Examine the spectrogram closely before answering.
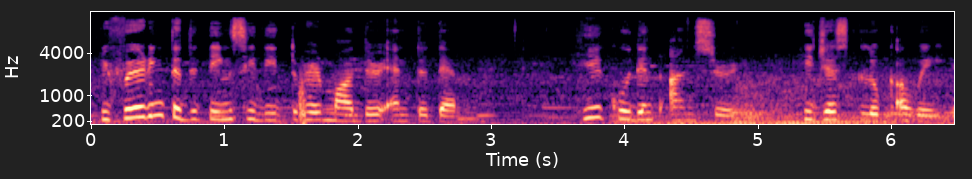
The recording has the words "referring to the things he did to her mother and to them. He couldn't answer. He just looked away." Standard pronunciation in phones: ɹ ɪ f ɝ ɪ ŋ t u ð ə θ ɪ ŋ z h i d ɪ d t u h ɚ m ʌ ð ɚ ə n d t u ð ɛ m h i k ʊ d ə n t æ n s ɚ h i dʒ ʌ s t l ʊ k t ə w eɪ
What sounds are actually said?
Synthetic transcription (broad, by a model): ɹ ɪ f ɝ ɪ ŋ t u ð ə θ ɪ ŋ s h i d ɪ d t u h ɚ m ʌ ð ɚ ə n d t u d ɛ m h i k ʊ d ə n t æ n s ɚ h i dʒ ʌ s t l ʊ k ə w eɪ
